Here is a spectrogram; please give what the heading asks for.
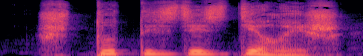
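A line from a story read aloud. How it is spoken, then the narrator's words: Hissed. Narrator (Russian): прошипела Истомина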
